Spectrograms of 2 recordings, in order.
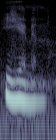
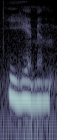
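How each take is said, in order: Both takes have the same delivery.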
